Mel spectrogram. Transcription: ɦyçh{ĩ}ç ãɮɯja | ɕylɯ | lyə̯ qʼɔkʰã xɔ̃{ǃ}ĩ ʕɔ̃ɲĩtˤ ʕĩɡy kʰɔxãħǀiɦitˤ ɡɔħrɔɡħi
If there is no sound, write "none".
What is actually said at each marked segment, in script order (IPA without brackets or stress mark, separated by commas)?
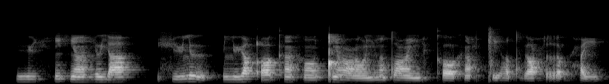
ĩ, ǃ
